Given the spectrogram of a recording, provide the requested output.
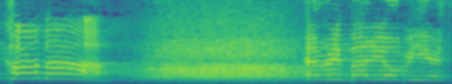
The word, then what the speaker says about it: Kamala: First, you say comma like a comma in a sentence. Then you say la like la la la la la. Put it together, and it's 1, 2, 3.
